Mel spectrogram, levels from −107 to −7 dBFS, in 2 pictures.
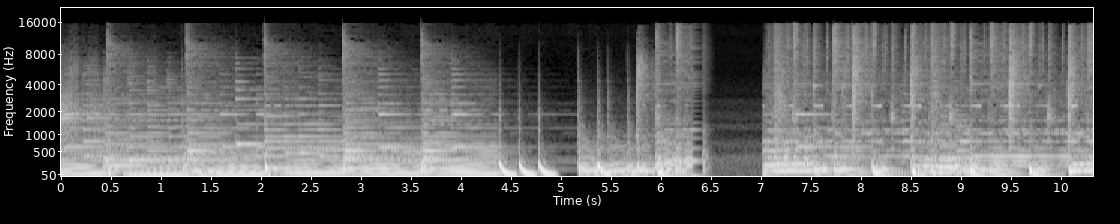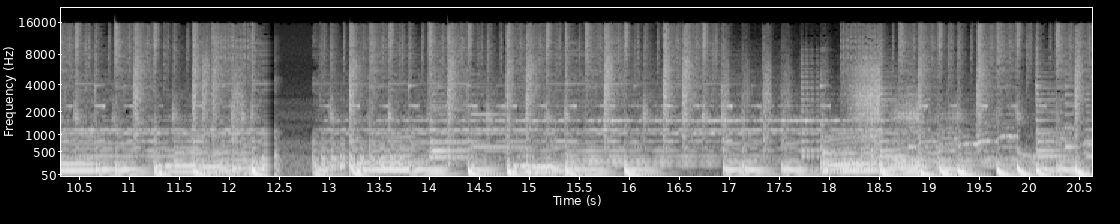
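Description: At 6.31 s the sound gives way to a smeared, buzzy continuation that fades over about 0.7 s before the audio picks up again at 7.02 s, with that stretch gone. The same happens from 12.35 to 12.84 s, about 0.48 s of filler. Both look like a long network dropout: likely the packets never arrived, so the receiver stretched out the last sound it had to cover the gap.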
